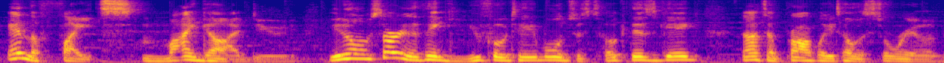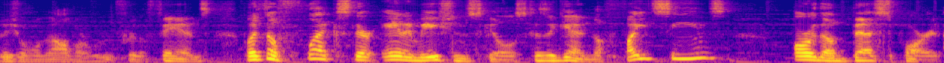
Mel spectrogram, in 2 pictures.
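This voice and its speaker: A man's voice: medium pitch, breathy edge. A man doing a casual, opinionated review voice-over in a blunt, sweary way with wry asides. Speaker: video essay host reviewing movies. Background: background music.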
